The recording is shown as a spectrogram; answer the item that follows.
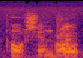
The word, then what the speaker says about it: Porsche: I think yes I'm is it Porsche or Porsche Porsche definitely Porsche Porsche themselves will tell you they get very annoyed don't know if you know but I get a little bit edgy if if you get it wrong but a lot of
